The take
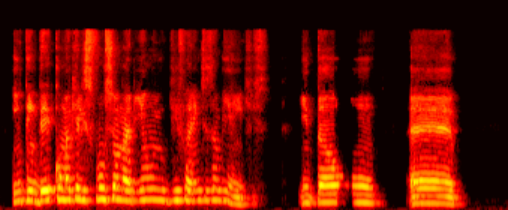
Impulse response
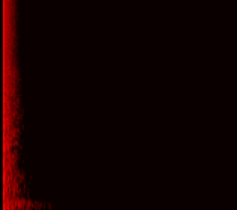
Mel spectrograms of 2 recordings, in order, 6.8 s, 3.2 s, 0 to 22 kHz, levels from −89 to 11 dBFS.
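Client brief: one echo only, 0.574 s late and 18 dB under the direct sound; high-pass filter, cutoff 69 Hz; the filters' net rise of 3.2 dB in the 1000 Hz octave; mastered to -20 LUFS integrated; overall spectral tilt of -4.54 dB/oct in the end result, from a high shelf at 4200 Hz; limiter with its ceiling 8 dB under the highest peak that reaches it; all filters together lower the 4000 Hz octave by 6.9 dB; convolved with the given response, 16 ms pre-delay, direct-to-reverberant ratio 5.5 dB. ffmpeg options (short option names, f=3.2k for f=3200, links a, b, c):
-filter_complex "[0:a]highpass=69,equalizer=f=1k:t=o:g=5,equalizer=f=4k:t=o:g=-8,highshelf=f=4.2k:g=-5,alimiter=limit=-13.5dB:level=0:latency=1,aecho=1:1:574:0.126,asplit=2[a][b];[1:a]atrim=start_sample=2205,adelay=16[c];[b][c]afir=irnorm=-1:irlink=0,volume=-5.5dB[d];[a][d]amix=inputs=2:normalize=0,volume=3dB"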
